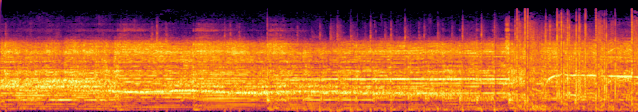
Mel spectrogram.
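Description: Music with long held notes plays throughout. About three-quarters of the way in, a rapid run of firework bangs and crackles starts up over it as aerial shells burst.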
